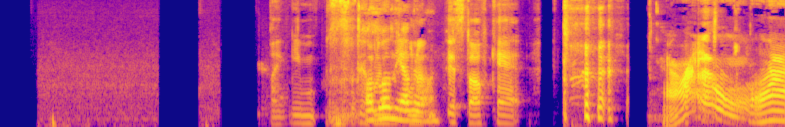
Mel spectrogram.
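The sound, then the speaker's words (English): A person mimics an angry cat, letting out loud, drawn-out yowls that waver up and down in pitch, broken into several bursts after a brief quiet start with a soft click. “Pissed off cat.”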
